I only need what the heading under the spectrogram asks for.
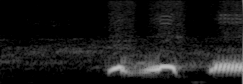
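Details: Decoy spotted dove calling to lure wild birds: one cooing phrase of two quick wavering notes, then a sustained throaty coo.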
